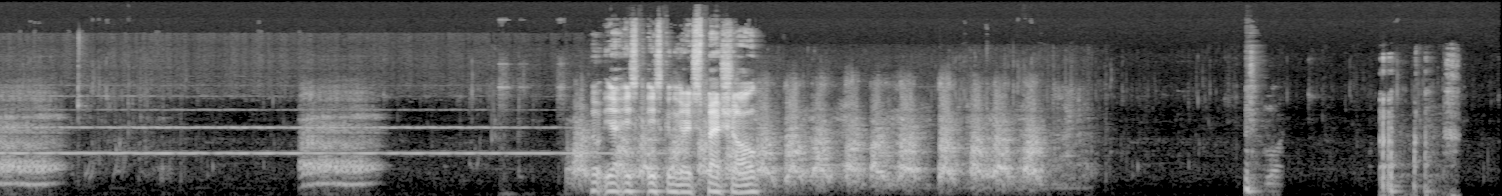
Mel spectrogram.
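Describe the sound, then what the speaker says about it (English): Dog in the video game Broken Sword barking in a loud, rapid frenzied burst after a voice speaks over game music, followed by silence and a few short yips. "The dog went berserk for no apparent reason."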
